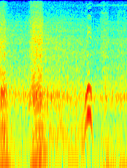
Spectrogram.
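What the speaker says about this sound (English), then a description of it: "listen to that Cummins" A Cummins diesel truck engine rumbles low and revs up in a broad swell, with a short tonal squeal near the end and no talking.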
